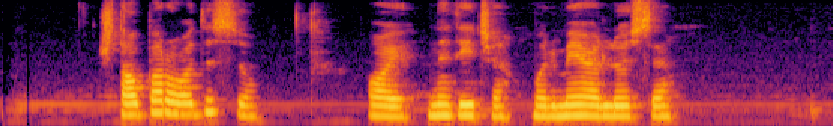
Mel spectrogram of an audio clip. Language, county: Lithuanian, Kaunas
